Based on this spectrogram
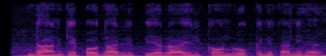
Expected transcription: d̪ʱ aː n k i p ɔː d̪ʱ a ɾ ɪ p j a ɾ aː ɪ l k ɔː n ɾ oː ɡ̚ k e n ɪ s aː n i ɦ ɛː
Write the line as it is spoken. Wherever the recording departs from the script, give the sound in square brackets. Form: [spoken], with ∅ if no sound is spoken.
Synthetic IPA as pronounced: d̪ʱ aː n k [e] p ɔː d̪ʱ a ɾ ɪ p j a ɾ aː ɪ l k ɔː n ɾ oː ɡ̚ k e n ɪ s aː n i ɦ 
